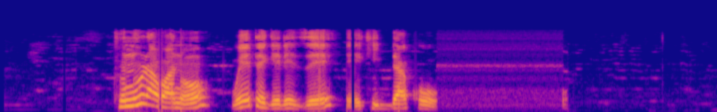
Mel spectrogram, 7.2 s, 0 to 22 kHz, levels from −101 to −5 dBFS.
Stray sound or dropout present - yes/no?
no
